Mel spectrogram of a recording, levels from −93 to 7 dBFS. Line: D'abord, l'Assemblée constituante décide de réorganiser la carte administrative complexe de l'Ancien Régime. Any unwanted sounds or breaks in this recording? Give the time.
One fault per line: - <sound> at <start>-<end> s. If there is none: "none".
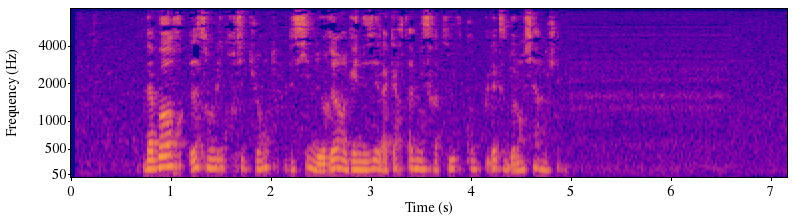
none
